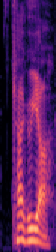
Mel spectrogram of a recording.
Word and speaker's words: Kaguya: Is that how you say it? – Kaguya. – Kaguya. Kaguya.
